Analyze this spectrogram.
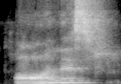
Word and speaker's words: honest: பரமி இஸ் an honest girl. இந்த ஹெச்ங்கிற எழுத்து silent, ஓங்கிற எழுத்தினோட தான் அந்த வார்த்தையானது உச்சரிப்பே இருக்கும்.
